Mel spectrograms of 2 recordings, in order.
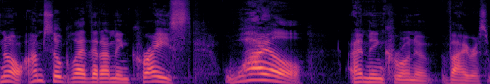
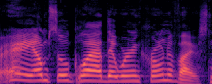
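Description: First: "while" stretched out and stressed; corrective emphasis. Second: Higher, chirpy mock rejoicing; falsely cheerful, pitched up; mock gladness. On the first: Acted. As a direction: correct it firmly, lingering on "while". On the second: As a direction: act out misplaced cheer about bad news. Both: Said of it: "God's not saying you need to just rejoice".

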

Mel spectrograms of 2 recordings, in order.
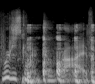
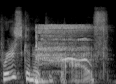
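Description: First: Said in the usual way. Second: Dazed singsong. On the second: Retold or imitated. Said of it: "and I was like".

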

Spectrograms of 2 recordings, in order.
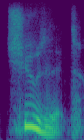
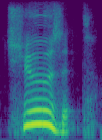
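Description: First: Soft, restrained urging; hushed command. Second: High, loud insistence; raised-voice divine order; emphatic command. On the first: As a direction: say it quietly, as God prompting. God's command voiced, first take. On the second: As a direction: push it out high and forceful. God's command voiced, repeated forcefully. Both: Acted.

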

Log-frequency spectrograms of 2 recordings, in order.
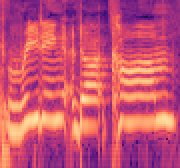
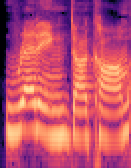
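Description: First: "reading" said like the verb, long ee, REE-ding, slowly; "reading dot com" with a long ee vowel, a misreading; mispronounced Redding. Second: "Redding" with a short e, RED-ding, said slowly; "Redding dot com" with a short e, like red; corrected pronunciation. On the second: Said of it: "I totally lied to you". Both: Shown as a demonstration.

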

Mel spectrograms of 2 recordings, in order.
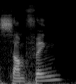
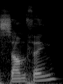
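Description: First: "something" said as "sumfing". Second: Said in the usual way. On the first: Shown as a demonstration. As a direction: swap the TH in "something" for an F. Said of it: "you know how some people say". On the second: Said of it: "instead of something".

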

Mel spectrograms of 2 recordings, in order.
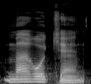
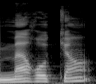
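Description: First: مروکن falling onto a sounded N; French feminine مروکن with full final n; non-nasal ending. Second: مروکن rising to a nasal vowel, no N; French masculine مروکن, nasalized ending. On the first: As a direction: end مروکن on a clear "-ken". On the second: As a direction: end مروکن through the nose, silent n. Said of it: "به خاطر اینکه توی بینیه". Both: Shown as a demonstration.

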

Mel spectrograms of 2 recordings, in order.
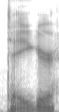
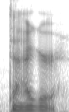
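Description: First: Tager as "TAY-ger"; trying a pronunciation. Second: Tager as "TAG-er"; short a in Tager, like "tag her"; trying a pronunciation. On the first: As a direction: say Tager with a long a and hard g. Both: Shown as a demonstration. Host sounding out a model's surname, trying a pronunciation.

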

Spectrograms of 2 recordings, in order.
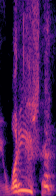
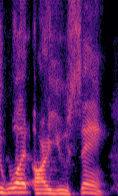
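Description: First: Incredulous. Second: Drawn out and pointed; slow, emphatic disbelief. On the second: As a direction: press each word in disbelief. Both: Real, not acted. Incredulous at Kari Lake's threat.

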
